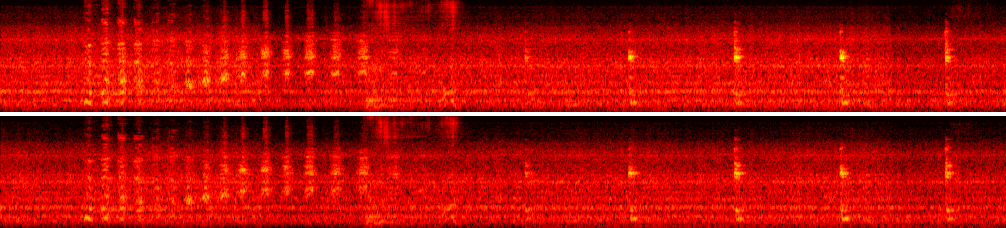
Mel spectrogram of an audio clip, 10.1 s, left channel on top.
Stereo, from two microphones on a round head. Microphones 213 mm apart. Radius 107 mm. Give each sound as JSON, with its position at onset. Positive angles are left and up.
{"t": 0.8, "sound": "laughter", "side_deg": 30, "distance_m": 0.8}
{"t": 3.6, "sound": "a zipper", "side_deg": 15, "distance_m": 4.5}
{"t": 5.2, "sound": "ticking", "side_deg": 30, "distance_m": 1.3}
